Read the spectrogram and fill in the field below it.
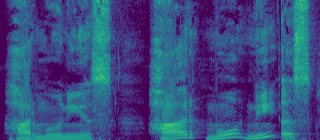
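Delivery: Harmonious slowly split into four parts; teacher slowly breaking up harmonious; syllable by syllable. Shown as a demonstration. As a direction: sound out harmonious, pausing between each part. Teacher sounding out a word.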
